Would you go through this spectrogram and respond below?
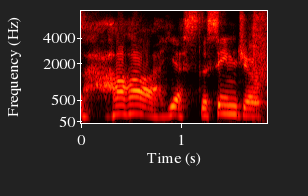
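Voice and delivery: dry, wry chuckle while speaking. Game master voicing a character who chuckles at the player, dry chuckle while speaking. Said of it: "He chuckles at you dryly and says".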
